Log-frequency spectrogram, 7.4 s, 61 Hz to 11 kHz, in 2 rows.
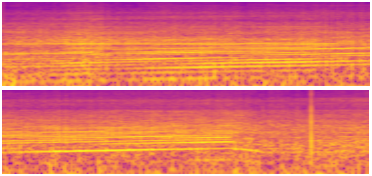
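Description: A Bajaj Pulsar RS200 motorcycle accelerates hard on a road with its engine note climbing steadily through the gears, then drops sharply at a shift near the end. It is loud and close, likely from the rider's position, with wind rush and no talking.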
